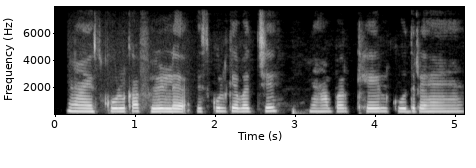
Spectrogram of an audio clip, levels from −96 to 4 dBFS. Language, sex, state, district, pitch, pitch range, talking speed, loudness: Hindi, female, Chhattisgarh, Raigarh, 230 Hz, 225-235 Hz, 150 wpm, -15 LUFS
